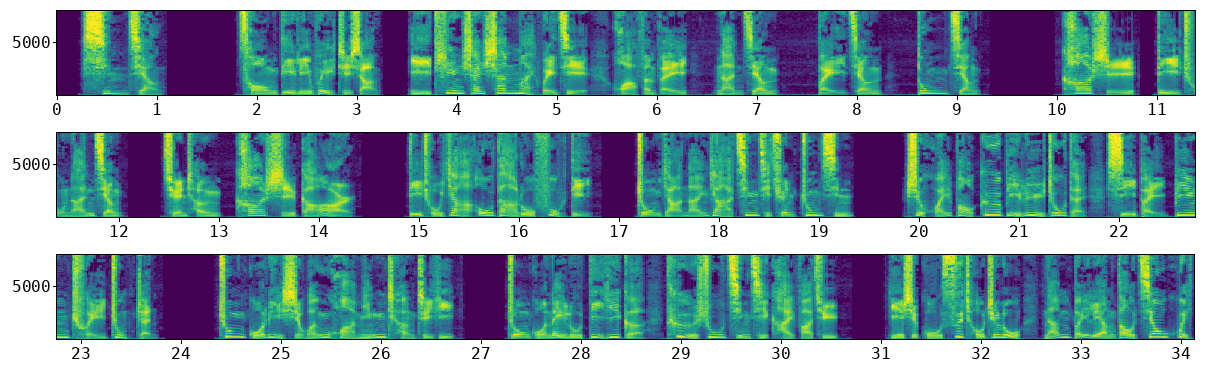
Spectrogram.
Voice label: 男 解说 公路管理局十二五工作巡礼

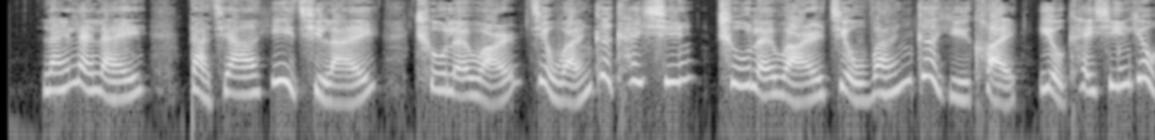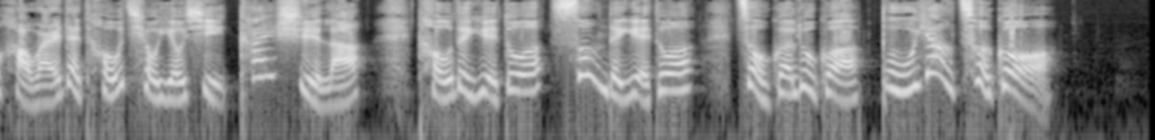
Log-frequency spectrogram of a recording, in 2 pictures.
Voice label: 女 宣传广告, 投球游戏宣传

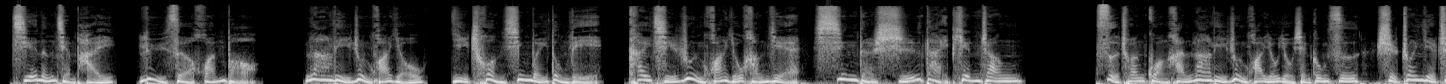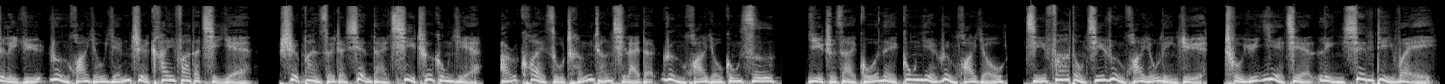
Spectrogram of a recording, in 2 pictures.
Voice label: 男 产品介绍 科技 品质 激情 大气, 国语男声配音; 拉力 润滑油

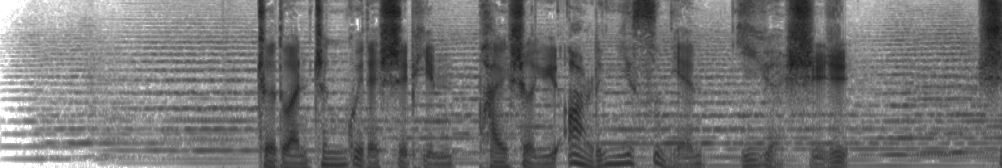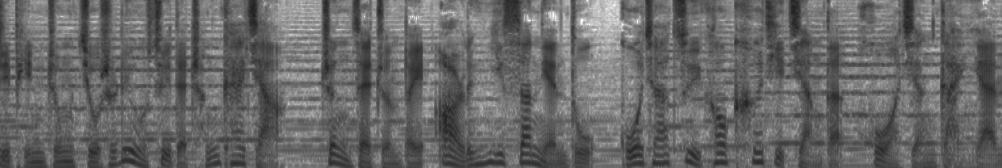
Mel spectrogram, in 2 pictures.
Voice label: 男, 纪录片; 赤子之心

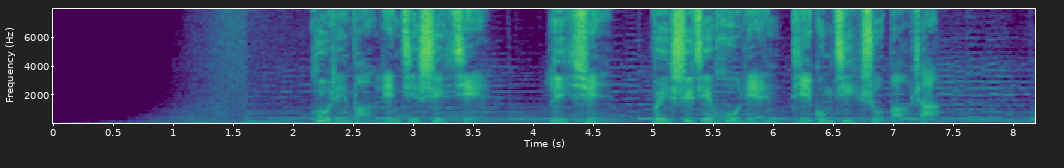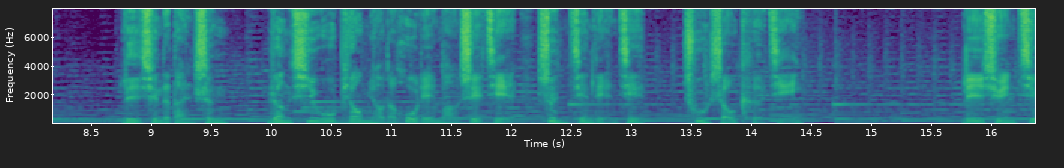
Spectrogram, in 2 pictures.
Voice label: 男 电视专题片 科技稳健; 联滔电子

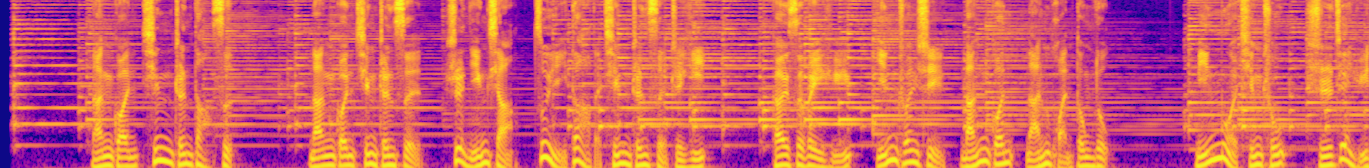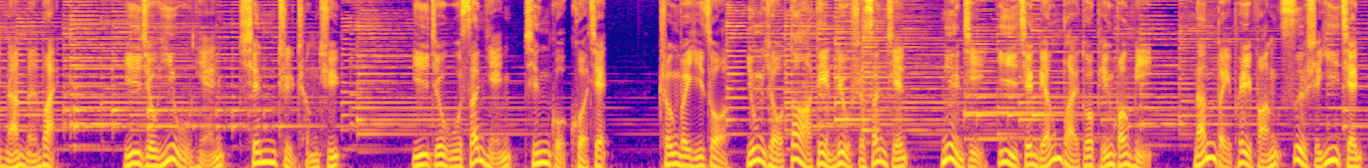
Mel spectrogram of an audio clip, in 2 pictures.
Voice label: 男 纪录片 清真大寺 颇具气势; 南关清真大寺

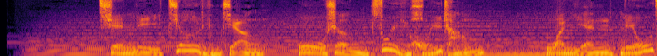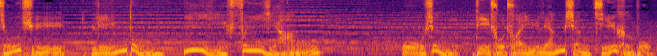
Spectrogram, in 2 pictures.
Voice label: 男 专题 房地产, 国语男声配音; 大气专题; 武胜国际

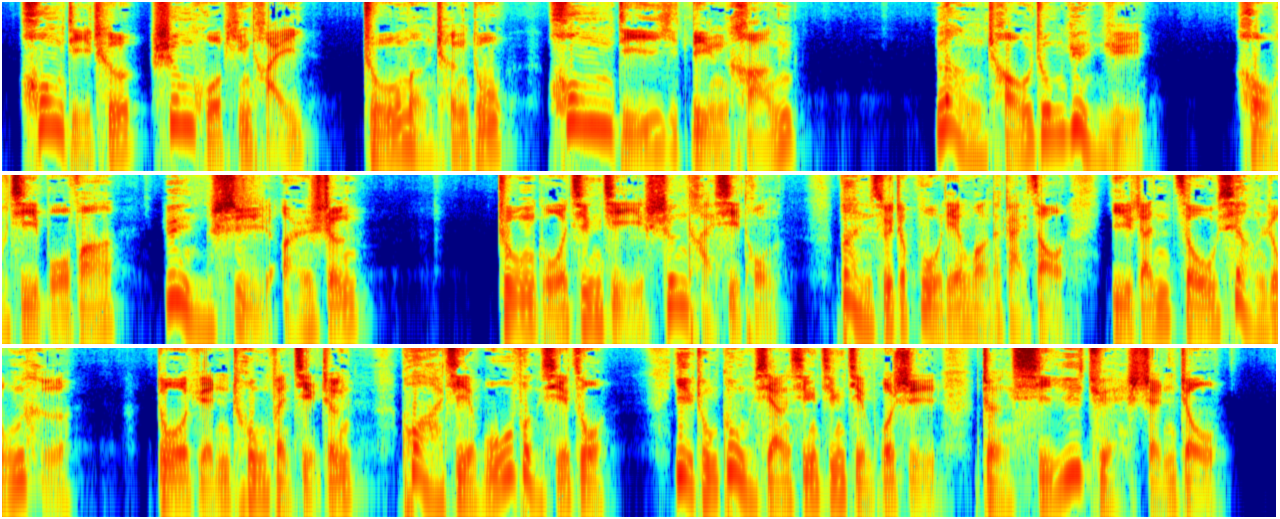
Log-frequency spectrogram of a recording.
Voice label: 男 汽车服务企业宣传; 轰迪车生活平台

